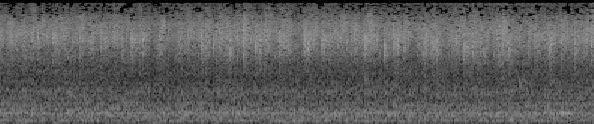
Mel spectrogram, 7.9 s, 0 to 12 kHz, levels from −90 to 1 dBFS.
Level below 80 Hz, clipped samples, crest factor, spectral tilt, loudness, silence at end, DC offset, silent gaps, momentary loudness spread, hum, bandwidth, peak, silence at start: -58 dBFS; under 0.1%; 20 dB; 0.5 dB/octave; -24 LUFS; 0 s; under 0.1%; none; 2 LU; none; 11.5 kHz; -8 dBFS; 0 s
